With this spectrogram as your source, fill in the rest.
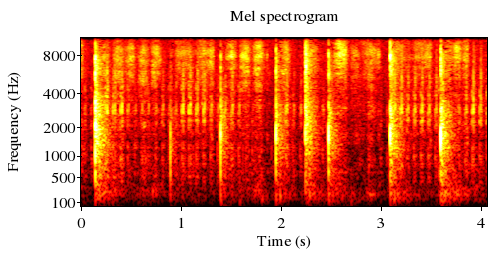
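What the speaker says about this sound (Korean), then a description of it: "이제 이 사람들에 이어서 등장하는 파르메니데스와 헤라클레이토스 이름을 다시 써보겠습니다." Someone writes the philosophers' names Parmenides and Heraclitus on a board during a lecture, making eight or so crisp, evenly spaced strokes that scratch and tap at close range, with no talk.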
